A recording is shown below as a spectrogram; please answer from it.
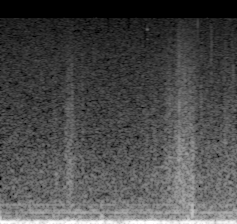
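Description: Quiet room with a low steady hum, and two faint brief scrapes about a second apart.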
